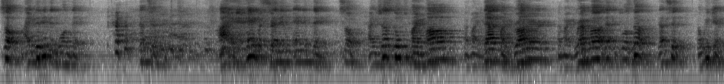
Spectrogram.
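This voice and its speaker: In a Quebec accent, a man talks at a fairly slow pace with high pitch, an animated tone, very wide pitch swings and big swings in loudness, amid noticeable background noise and audible room echo. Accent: French-Canadian accent in English. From Quebec (Shawinigan). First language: French. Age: 30s. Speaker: network marketing speaker. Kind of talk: motivational business presentation.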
